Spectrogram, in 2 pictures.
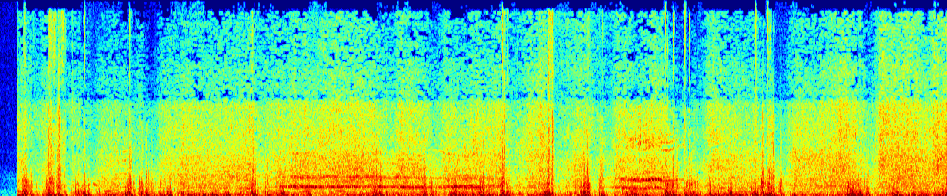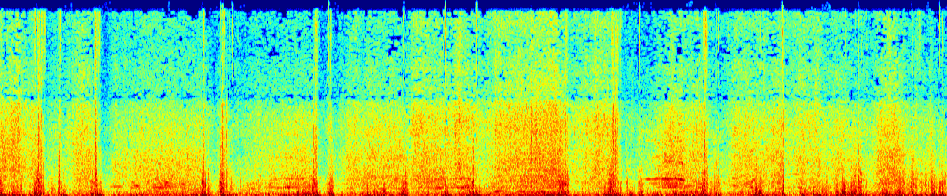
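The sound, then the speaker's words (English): Strong, fierce wind blowing over the sea near Cape Town, roaring continuously and buffeting the microphone, with rushing surf and waves churning beneath the gusts. “So you can see what the wind was like. Now, it wasn't like that when we went out on the water, thankfully, but it was fierce.”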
